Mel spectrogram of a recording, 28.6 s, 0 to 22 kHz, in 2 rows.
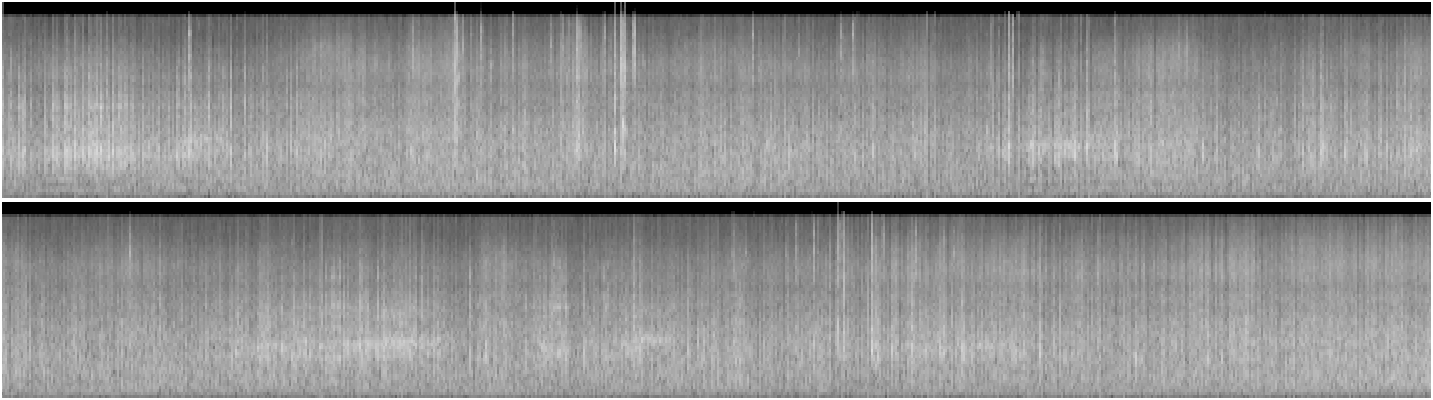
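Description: Wind and road noise rushing over a roof-mounted camera on a Mazda RX-7 (FD3S) driven hard up a hillclimb course: a steady loud hiss with scattered sharp crackles, swelling several times as the car runs through the bends.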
